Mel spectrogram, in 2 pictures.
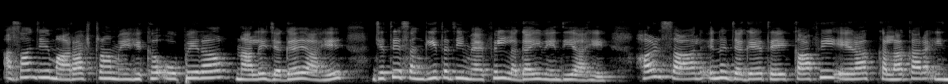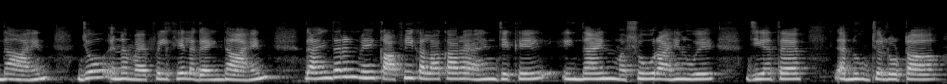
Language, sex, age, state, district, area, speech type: Sindhi, female, 45-60, Maharashtra, Thane, urban, spontaneous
